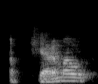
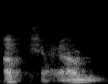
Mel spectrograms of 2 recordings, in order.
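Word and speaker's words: अक्षरम्: कारण म पूर्ण हुआ उसका उच्चारण अक्षरम ऐसा ऐसा नहीं कहना है। अक्षरम पूर्णता से उसका उच्चारण करना है।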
